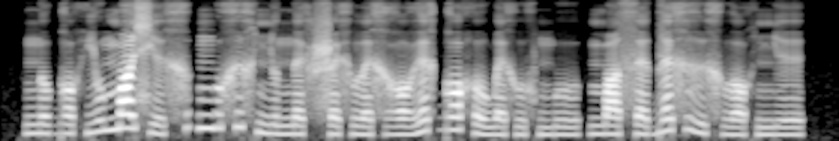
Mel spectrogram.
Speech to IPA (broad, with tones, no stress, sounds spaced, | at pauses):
n o˩ ɡ ɔ˩ x j u˥ m ɑ˥ ɕ ɪ˩ x | ŋ u˥ x ɨ˥ x ɲ o˩ n ɛ˩ x ʂ ɛ˩ x β ɛ˩ x ɣ ɔ˩ ɣ ɛ˥ x ɡ ɔ˥ h o˩ w ɛ˩ x u˩ x m u˩ | m ɑ˩ s ɛ˩ d ɛ˥ x ɣ ɨ˩ x ð ɔ˩ x ɲ ɪ˩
